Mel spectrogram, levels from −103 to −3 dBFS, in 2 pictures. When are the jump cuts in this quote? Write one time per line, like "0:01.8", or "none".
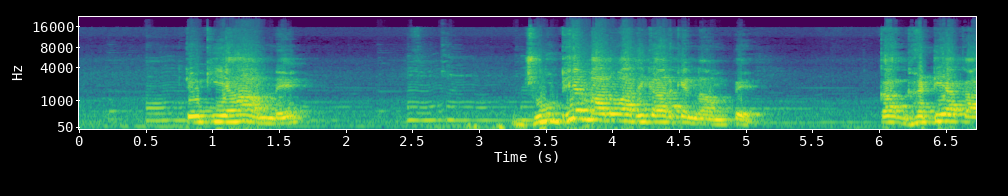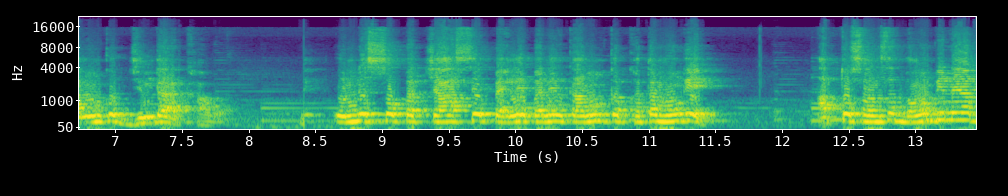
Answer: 0:08.4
